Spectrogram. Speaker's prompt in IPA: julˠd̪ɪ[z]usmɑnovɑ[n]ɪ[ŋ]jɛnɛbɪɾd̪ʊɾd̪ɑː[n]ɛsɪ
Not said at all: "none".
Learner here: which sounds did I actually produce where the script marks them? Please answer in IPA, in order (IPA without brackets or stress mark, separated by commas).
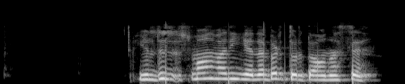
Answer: z, n, ŋ, n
